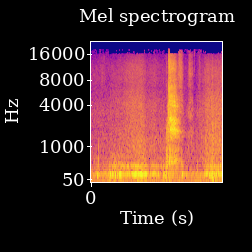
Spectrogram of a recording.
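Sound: sneeze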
